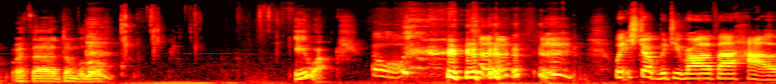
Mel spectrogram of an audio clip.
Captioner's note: mimics Chewing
